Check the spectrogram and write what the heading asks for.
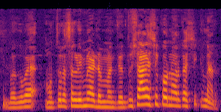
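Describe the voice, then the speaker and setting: A young woman, a mother, chatting playfully with her little daughter, teasing her with lots of quick questions. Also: mid-range voice, a little mellow.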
